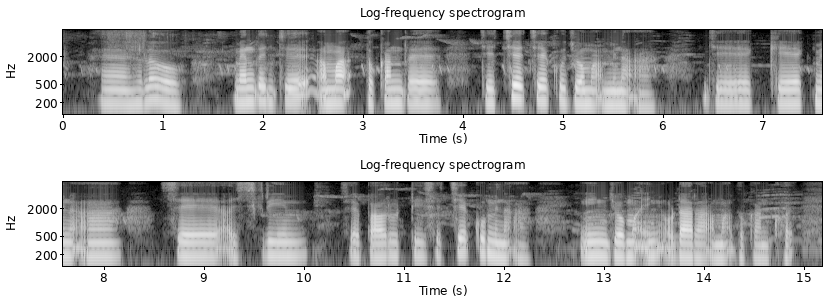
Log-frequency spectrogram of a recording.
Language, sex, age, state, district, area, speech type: Santali, female, 30-45, West Bengal, Malda, rural, spontaneous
